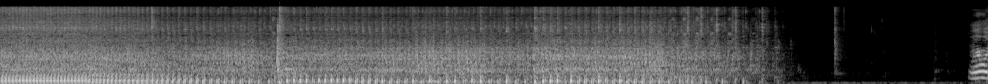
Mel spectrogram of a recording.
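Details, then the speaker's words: Honda GX160 junkyard engine after a makeshift carburetor rebuild: it fires and runs with an uneven, lumpy beat, then dies out. It only runs on partial choke because the carburetor jet is still partly clogged. "So it runs, but it has to have partial choke on it in order to run."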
